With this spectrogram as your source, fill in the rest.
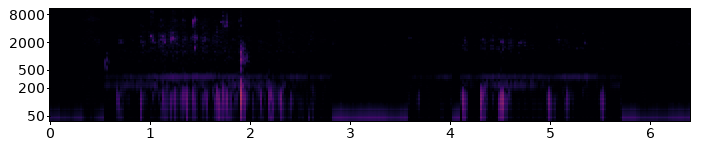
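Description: A pastel stick scratches softly on paper.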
